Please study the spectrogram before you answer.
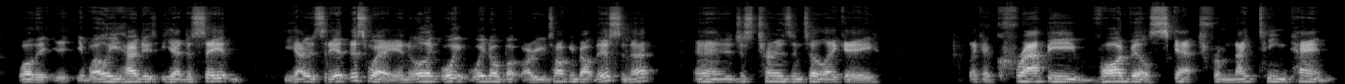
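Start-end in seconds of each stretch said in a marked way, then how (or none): none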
